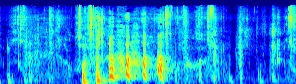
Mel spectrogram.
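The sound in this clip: Crunchy bites and chewing of pineapple-flavoured snacks: a cluster of loud, crisp crunches in the middle, then softer, quicker chewing clicks to the end.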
